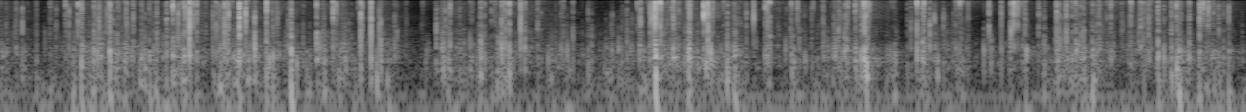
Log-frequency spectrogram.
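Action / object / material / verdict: scrape / cardboard tea box in plastic film / plastic film / none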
